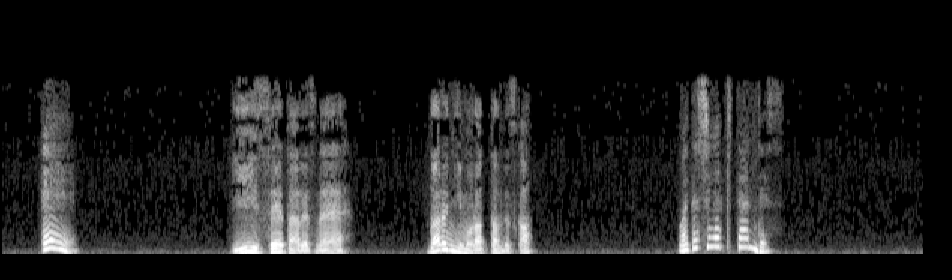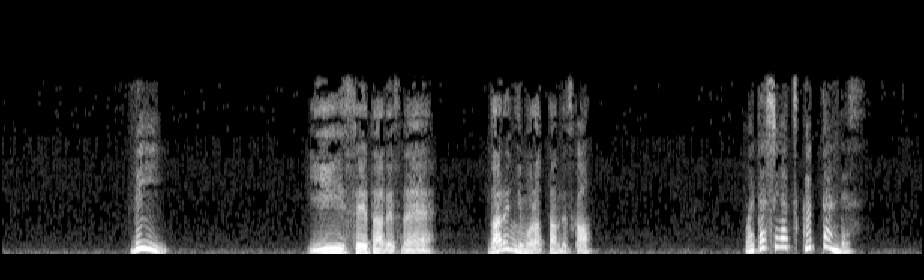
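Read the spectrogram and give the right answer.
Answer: B: 私が作ったんです。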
